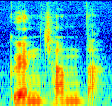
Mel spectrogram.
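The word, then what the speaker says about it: 괜찮다: Contoh berikutnya ada kosakata yang mempunyai arti tidak masalah dan kosokata itu dibacanya gencanta.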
